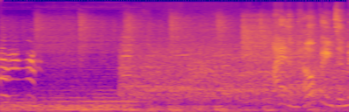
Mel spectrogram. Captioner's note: crowd cheering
